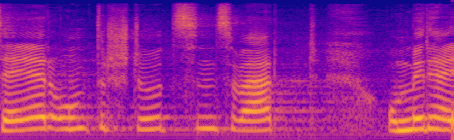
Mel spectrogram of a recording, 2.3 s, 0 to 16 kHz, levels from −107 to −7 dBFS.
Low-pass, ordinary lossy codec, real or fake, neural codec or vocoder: 14.4 kHz; none; real; none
